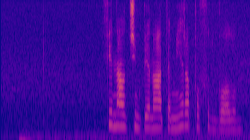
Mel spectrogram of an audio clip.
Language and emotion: Russian, neutral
